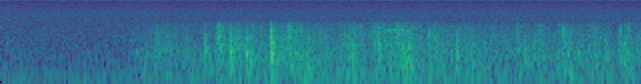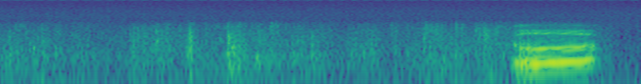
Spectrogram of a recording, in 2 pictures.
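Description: Horses' hooves clop on a dirt street.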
